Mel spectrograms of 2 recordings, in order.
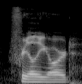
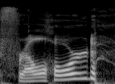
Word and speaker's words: Freljord: Freljord. Okay, yeah. I never pronounce that correctly. Even in my mind when I'm reading it, I'm just like, Frelhord? – No! Yeah, it's based off of like Nordic and Slavic languages.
